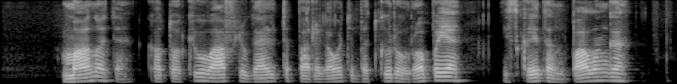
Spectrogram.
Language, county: Lithuanian, Šiauliai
